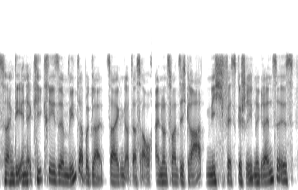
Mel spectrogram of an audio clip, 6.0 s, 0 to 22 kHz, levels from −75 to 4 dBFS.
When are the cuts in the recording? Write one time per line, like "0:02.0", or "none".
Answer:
none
